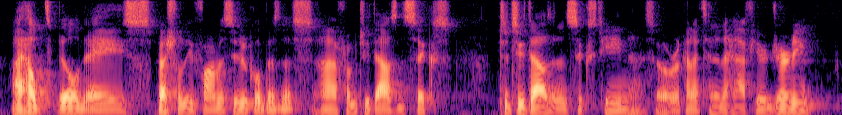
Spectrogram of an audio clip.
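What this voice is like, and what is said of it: American accent. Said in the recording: “my funny accent, I'm an American”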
